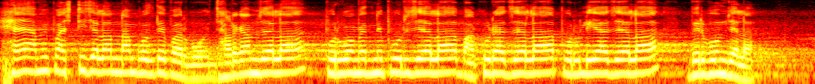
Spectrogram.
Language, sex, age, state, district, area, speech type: Bengali, male, 45-60, West Bengal, Jhargram, rural, spontaneous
